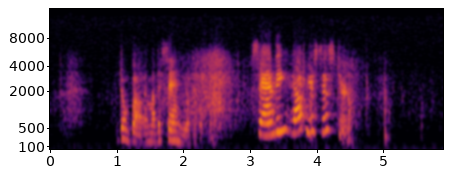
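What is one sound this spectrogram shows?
A middle-aged woman speaks with feeling, close by.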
